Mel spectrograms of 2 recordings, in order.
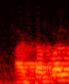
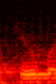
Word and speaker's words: tuple: टपल pronounce टूपल, ठीक है, टूपल भी होता है, टपल भी कहा जाता है, टूपल भी कहा जाता है, ट्यूपल भी कहा जाता है,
